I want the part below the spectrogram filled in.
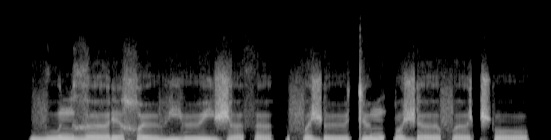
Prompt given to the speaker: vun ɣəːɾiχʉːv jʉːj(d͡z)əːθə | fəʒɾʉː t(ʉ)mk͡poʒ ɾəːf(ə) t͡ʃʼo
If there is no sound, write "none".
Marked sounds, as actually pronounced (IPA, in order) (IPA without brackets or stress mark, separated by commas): ʒ, ʉ, əː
